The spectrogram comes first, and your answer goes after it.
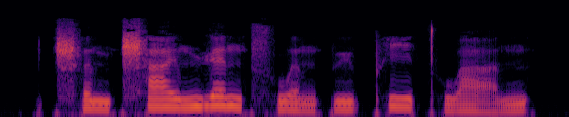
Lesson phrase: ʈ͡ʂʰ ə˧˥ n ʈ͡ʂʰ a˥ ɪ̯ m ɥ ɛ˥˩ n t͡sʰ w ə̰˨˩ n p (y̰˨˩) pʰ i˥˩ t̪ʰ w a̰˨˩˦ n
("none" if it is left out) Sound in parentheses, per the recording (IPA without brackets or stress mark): y˧˥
